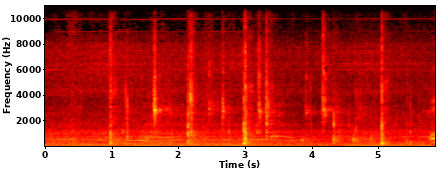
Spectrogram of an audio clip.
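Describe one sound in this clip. A tennis ball is struck with a racket in sharp pops, back and forth.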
